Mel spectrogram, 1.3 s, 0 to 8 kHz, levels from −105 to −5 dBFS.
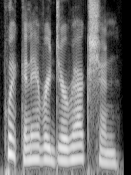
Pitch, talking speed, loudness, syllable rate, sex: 170 Hz, 185 wpm, -17 LUFS, 7.0 syllables/s, female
